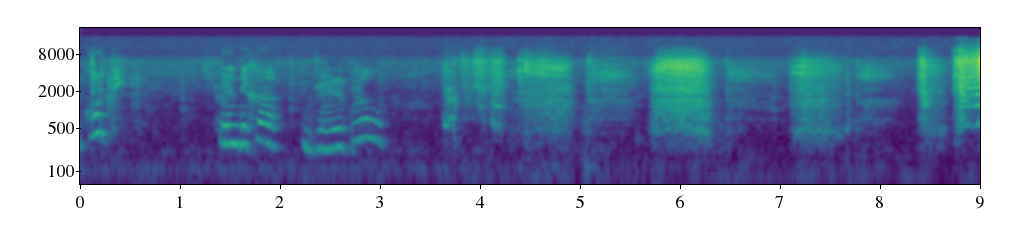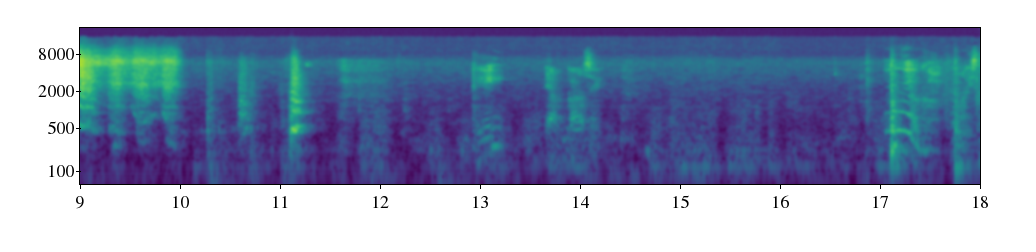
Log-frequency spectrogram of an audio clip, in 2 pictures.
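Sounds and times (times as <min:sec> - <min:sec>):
breathy puffs into balloon: 0:03.6 - 0:10.2.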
